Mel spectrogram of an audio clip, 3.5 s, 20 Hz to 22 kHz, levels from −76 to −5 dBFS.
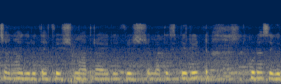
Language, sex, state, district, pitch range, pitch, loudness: Kannada, female, Karnataka, Shimoga, 210-225 Hz, 215 Hz, -25 LUFS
